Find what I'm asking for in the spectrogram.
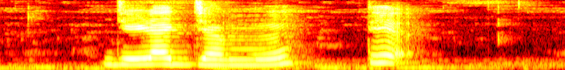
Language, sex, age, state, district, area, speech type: Dogri, female, 18-30, Jammu and Kashmir, Reasi, urban, spontaneous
